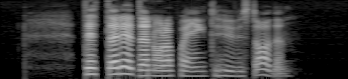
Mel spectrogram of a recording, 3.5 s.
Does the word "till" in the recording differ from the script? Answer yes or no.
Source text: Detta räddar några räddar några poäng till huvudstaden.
no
